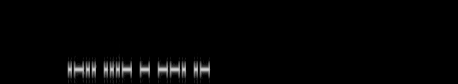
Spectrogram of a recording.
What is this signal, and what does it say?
Morse code, heard as a keyed tone, about 39 wpm, 690 Hz. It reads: LVTGA
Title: Code Groups - 5 Letters - 40wpm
